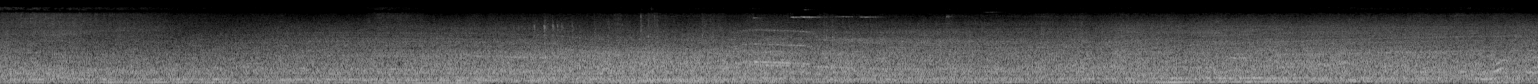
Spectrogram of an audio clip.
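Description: Steady street traffic noise, with vehicle engines running low, and faint voices of people.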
